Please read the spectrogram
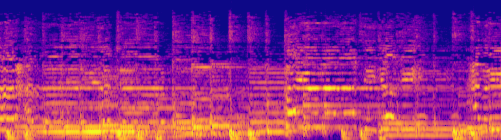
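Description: Live Amazigh Middle Atlas folk music: an amplified plucked-string melody over a steady drum beat, with a man singing into a microphone.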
